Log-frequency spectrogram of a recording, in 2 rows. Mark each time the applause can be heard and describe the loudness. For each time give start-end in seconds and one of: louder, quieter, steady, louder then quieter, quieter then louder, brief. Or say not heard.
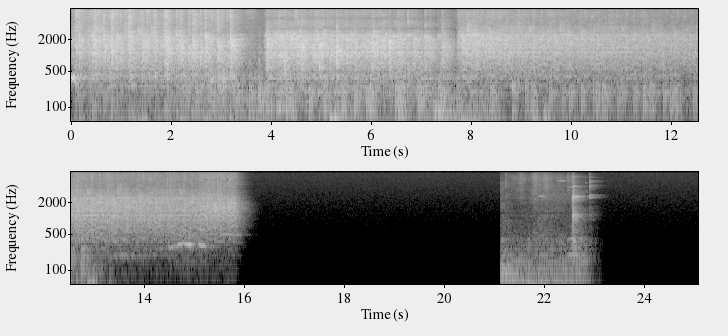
0.0-15.9 quieter.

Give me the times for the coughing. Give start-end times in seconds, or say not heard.
14.4-15.2.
